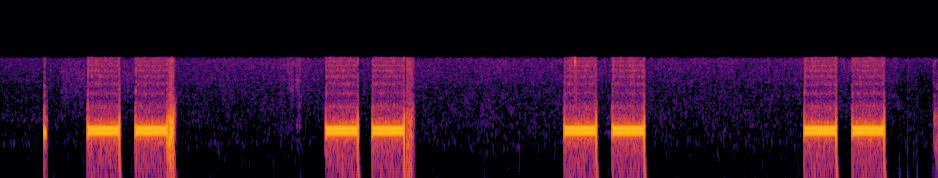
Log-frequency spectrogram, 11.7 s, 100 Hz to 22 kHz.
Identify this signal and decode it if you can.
Ringback tone (UK), 400 + 450 Hz.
